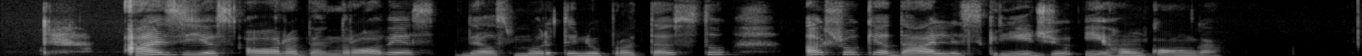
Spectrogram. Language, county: Lithuanian, Klaipėda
